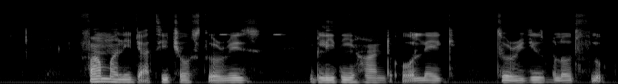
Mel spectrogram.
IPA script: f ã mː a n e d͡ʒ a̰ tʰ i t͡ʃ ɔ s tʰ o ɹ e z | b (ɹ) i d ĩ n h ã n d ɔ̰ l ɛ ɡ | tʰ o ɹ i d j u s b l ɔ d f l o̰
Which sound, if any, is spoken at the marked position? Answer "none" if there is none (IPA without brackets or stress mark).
l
